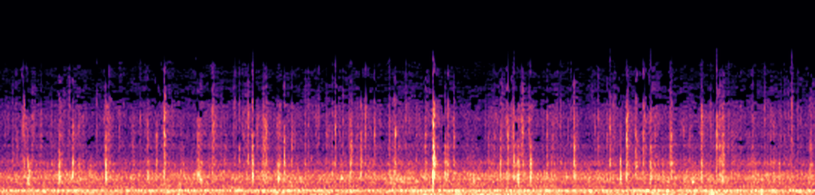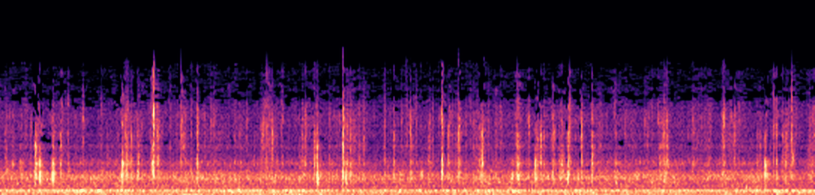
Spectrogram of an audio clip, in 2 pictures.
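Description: Underwater ambience picked up by a camera in its housing: a steady hiss and hum with irregular sharp clicks and crackles.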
